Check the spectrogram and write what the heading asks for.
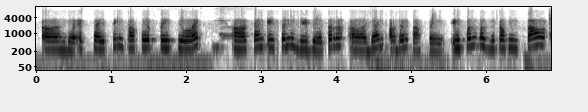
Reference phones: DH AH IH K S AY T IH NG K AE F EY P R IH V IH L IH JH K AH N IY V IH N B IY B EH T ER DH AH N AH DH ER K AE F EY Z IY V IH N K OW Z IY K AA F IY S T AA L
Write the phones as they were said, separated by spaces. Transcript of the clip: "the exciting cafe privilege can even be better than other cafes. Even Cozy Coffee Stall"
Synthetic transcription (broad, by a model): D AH IH K S AY T IH NG K AE F EY P R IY F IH L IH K K AH N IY F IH N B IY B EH T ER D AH N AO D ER K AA F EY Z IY F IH N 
